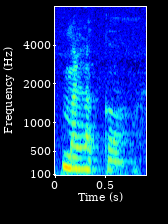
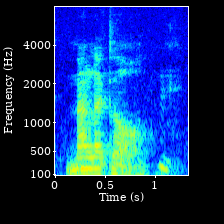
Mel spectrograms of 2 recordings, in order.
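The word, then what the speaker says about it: มะละกอ: Malago. Malago.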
